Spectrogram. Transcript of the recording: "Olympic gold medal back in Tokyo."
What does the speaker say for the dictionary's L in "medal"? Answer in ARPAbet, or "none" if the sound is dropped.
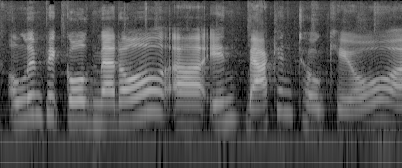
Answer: N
